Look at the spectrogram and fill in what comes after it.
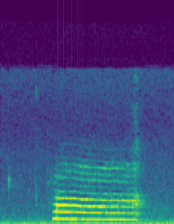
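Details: A male Ragdoll cat lets out one drawn-out meow, a clear, tonal call lasting about a second that holds nearly level and sags gently at the end, against a quiet indoor background.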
